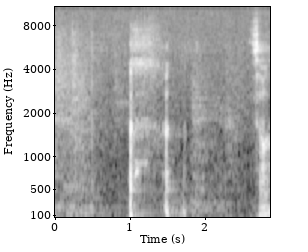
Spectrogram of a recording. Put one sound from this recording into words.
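A middle-aged man laughs softly.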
